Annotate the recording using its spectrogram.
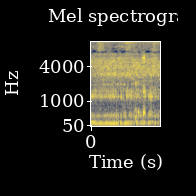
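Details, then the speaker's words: A dog asleep on a sofa behind the speaker, snoring. The owner notes that flat-nosed dogs such as bulldogs snore readily: snoring. "Maya, elle est derrière moi dans le canapé, elle ronfle. Mais vous l'entendez? Écoutez."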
